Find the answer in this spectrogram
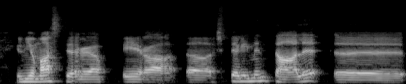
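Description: The man's voice sits at a medium pitch with a bright, sharp tone. His intonation is fairly even. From Italy. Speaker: nuclear engineer and professor. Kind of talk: technical presentation. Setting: video call. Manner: halting, many filler sounds and repetitions. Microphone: headset.

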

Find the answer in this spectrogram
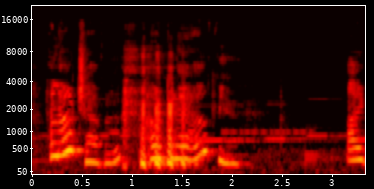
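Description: Faint music plays behind a put-on character voice pitched fairly high and delivered at a fairly slow pace. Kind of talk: friendly shopkeeper greeting.

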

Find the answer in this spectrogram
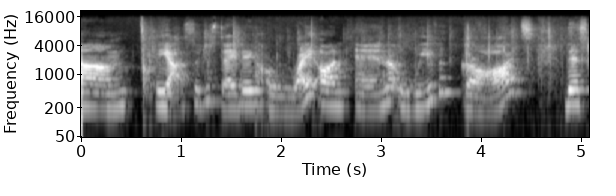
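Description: A woman speaks at a very slow pace with ordinary pitch variation. Noticeable background noise sits behind her. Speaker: lifestyle vlogger. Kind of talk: casual haul review chat. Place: home room.

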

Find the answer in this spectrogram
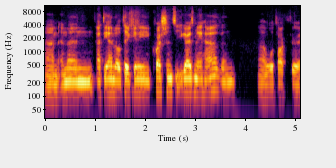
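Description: Man with a dark, mellow tone at medium pitch, fairly even intonation, and a moderate pace over a quiet background. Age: 20s. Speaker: aircraft design engineer; guest. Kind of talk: presentation talk. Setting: video call. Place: home room. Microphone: webcam.

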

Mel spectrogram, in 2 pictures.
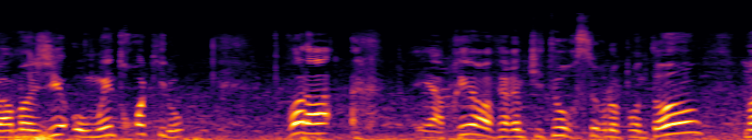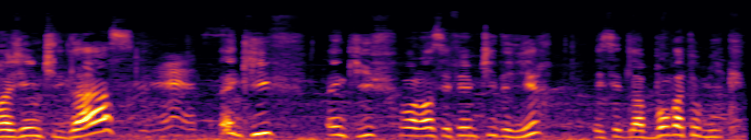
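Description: Faint music plays in the background as a man speaks at a moderate pace with long, frequent pauses in a dry sound with no echo. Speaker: vlogger. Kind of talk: casual vlog chat. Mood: excited, cheerful. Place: street. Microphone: phone near.

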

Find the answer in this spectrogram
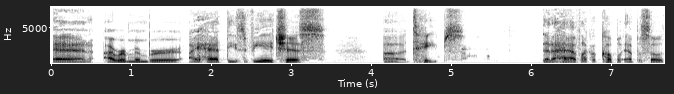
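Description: A man's bright, sharp voice at medium pitch, with fairly even intonation, dry sound with no echo and a quiet background. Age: 20s. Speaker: podcast co-host. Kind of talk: casual chat. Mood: nostalgic, enthusiastic. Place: home room.

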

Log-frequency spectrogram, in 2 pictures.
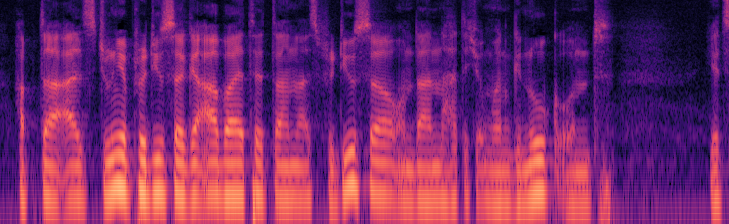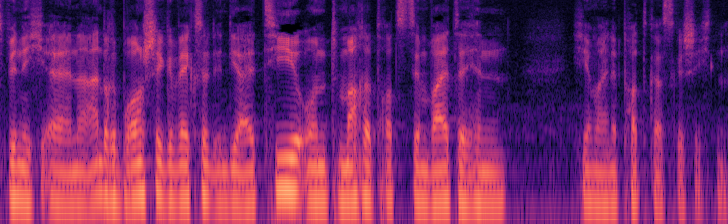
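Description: The delivery is monotone and flat. It moves at a fairly quick pace. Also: man. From Germany, near Stuttgart (Ostfildern); Germany. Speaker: content creator and podcast host; content creator, podcast host. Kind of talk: casual interview. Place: home room. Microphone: studio mic.

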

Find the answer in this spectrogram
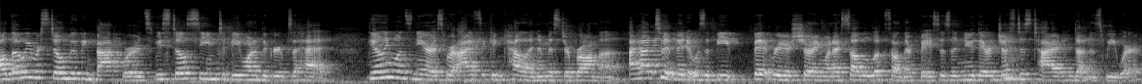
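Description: A woman talks very fast, with hardly any pauses and ordinary pitch variation. There is audible room echo and light background noise. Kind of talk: prepared speech, personal story. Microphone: podium.

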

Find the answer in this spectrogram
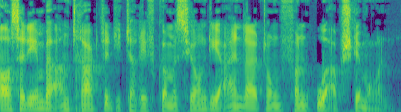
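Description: A man at a moderate pace with ordinary pitch variation, over a quiet background. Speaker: television news anchor. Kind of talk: television news reading. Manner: formal, measured. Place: studio.

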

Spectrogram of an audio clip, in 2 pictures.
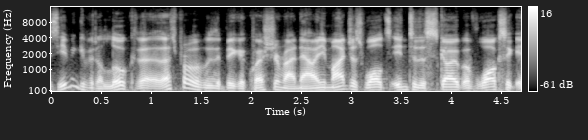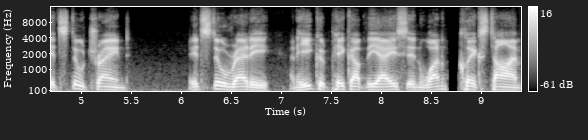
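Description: A man's ordinary speaking voice at a medium pitch and fairly quick pace with ordinary pitch variation, dry and close with no echo, on a very clean recording with a silent background. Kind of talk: esports commentary. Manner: rapid-fire, play-by-play, clipped and fluent.

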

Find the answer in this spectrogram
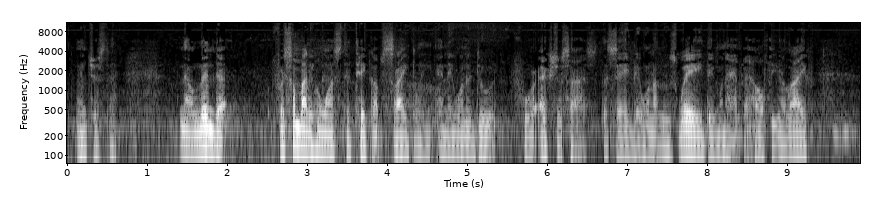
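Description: The tone is dark and mellow, and somewhat breathy. Delivery comes at a moderate pace with ordinary pitch variation. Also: man. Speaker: talk show host. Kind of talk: interview.

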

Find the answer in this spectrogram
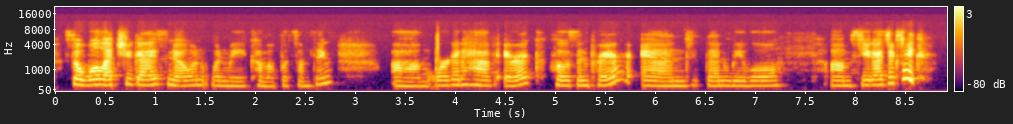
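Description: In a quiet background, a woman's fairly even intonation unfolds at a moderate speed. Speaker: discussion moderator. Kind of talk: prayer and moderation. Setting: video call. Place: home room. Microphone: video call.

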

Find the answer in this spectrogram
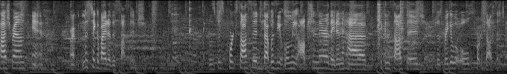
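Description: A woman with fairly even intonation over clear background music, the sound dry with no echo. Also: moderate pace. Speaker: food vlogger. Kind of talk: casual food review chat. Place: hall. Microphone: lapel.

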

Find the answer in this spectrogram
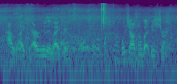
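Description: Loud background noise sits under speech at a fairly quick pace. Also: woman. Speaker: travel vlogger. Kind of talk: casual vlog chat. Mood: happy, excited to go home. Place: bus. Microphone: phone near.

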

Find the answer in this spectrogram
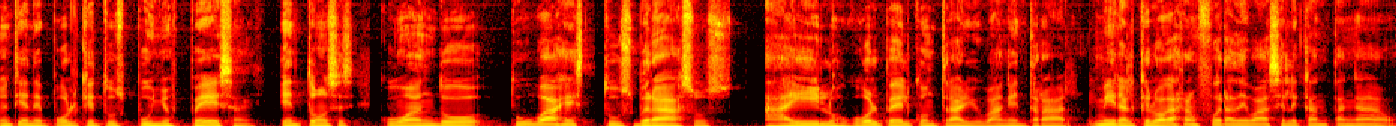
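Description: This man speaks at a fairly high pitch and a moderate pace. His intonation is lively. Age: 30s. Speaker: life advice guest; guest. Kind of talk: casual chat. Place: studio. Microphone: studio mic.

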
